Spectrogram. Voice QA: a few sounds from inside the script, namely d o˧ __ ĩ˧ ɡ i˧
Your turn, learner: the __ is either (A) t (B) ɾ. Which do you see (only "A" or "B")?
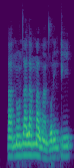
B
